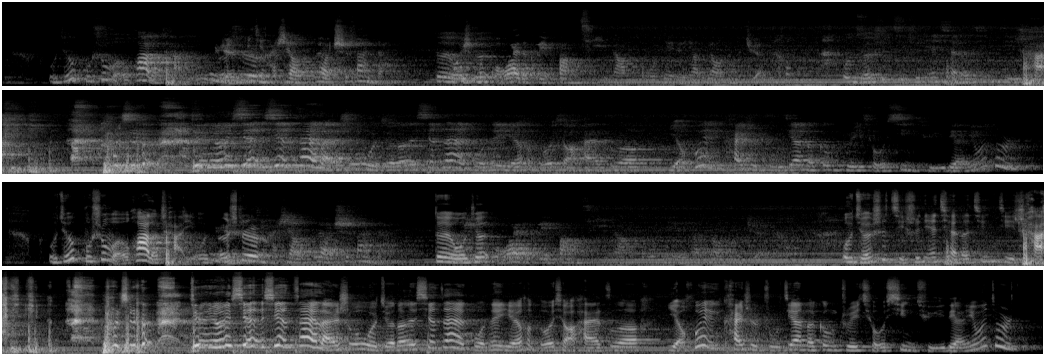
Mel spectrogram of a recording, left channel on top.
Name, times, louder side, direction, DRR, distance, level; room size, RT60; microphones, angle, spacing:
voice 1, 0.1-2.6 4.3-4.9 8.4-20.6, right 7 dB, 75° right, 11 dB, 0.3 m, -28 dB
sound 1, 0.6-1.2 1.7-18.3, equal, 5° left, 1.1 m, -42 dB
voice 2, 2.0-4.0 4.5-8.4 11.1-11.6 12.1-12.3, left 2 dB, 70° left, 3 dB, 0.9 m, -38 dB
5.4 x 5.2 x 5.1 m, 1.2 s
head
